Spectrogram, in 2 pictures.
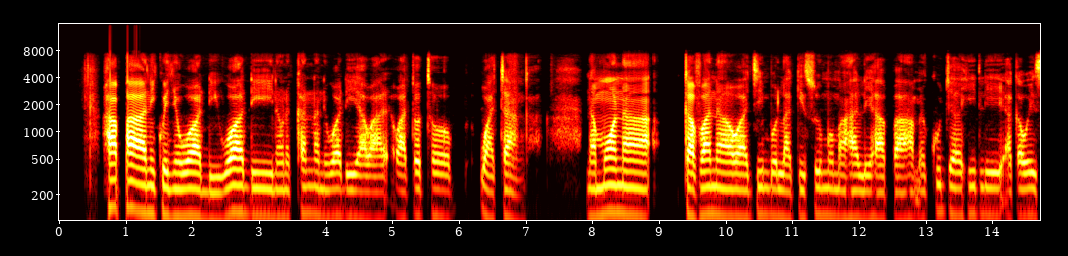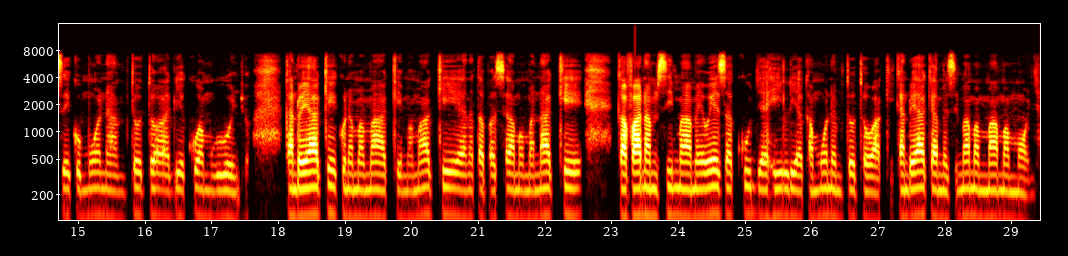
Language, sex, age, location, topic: Swahili, male, 18-24, Nakuru, health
